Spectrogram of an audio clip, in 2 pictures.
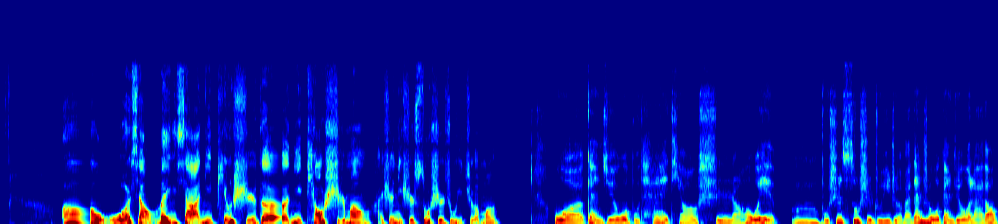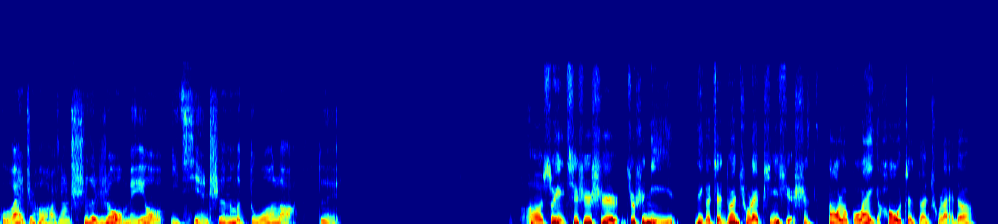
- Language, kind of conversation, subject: Chinese, advice, 在收到健康诊断后，你是如何调整生活习惯并重建自我认同的？
- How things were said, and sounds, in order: mechanical hum; distorted speech; other background noise; static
